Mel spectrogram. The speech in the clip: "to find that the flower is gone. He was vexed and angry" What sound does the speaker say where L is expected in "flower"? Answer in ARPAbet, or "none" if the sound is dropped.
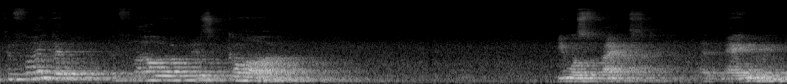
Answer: L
